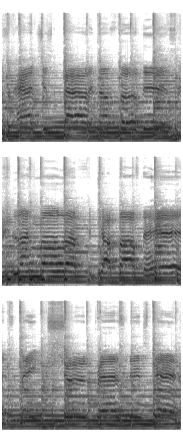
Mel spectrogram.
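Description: Acoustic guitar strummed in chords while a man's voice sings over it, the melody gliding between notes without clear words.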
